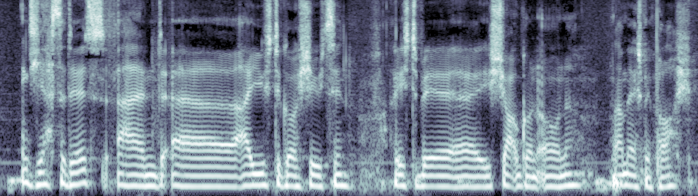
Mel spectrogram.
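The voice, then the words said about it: Rochdale Northern English accent. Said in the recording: “this accent being from Rochdale”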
